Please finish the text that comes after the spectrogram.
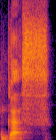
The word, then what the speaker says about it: chaos: Van Helmont aplicó a los vapores el nombre de chaos, que pronunciado con la fonética flamenca se escucha gas.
